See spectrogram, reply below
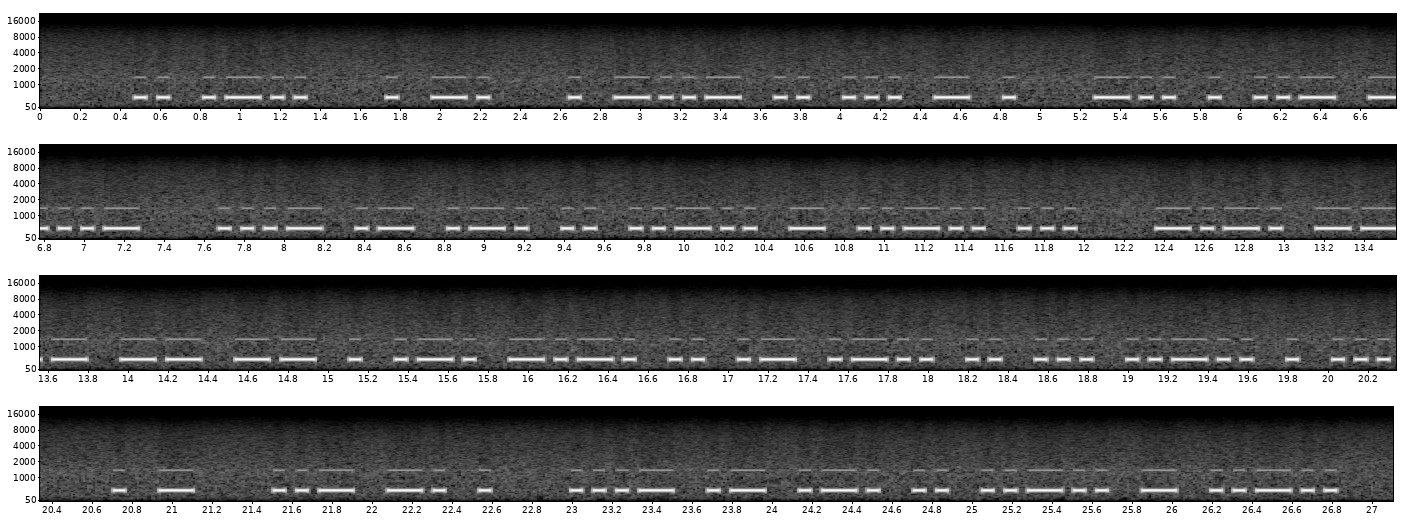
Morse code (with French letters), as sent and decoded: .. .-.. / . -. / . -..- .. ... - . / -.. . ..- -..- / ...- .- .-. .. ..-.. - ..-.. ... / -.-. --- -- -- . .-. -.-. .. .- .-.. .. ... ..-.. . ... / . - / ..- -. . / ...- .- .-. .. ..-.. - ..-..
IL EN EXISTE DEUX VARIÉTÉS COMMERCIALISÉES ET UNE VARIÉTÉ

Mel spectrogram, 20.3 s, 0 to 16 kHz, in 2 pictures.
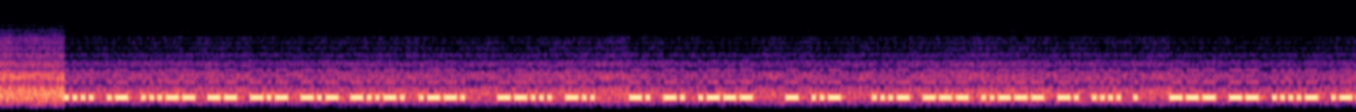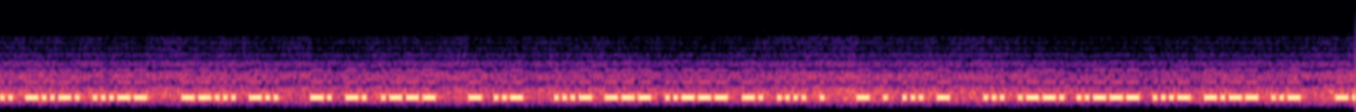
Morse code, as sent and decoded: .... .- ...-- -- -.- -.- -..-. .--. / --... -.. / -. -. .--- / - ..- / ...- --- ..--- -. .... . / --- -- ....- .-.. -..-. ...-- / --... -.. / -. -. .--- / - ..- / ...- --- ..--- -. .... . / - . ... - / ... .--. ..--- ...- -.-- ..- / …
HA3MKK/P 7D NNJ TU VO2NHE OM4L/3 7D NNJ TU VO2NHE TEST SP2VYU …

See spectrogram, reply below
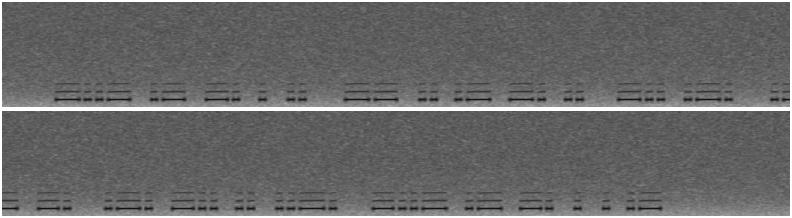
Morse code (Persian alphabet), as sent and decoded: -..- .- -. . .. / -- .. .- -. .. / -.. .-. / .- -. / .-. -.. .. ..-. / -..- .- -. . . .-
خانهی میانی در ان ردیف خانهها

